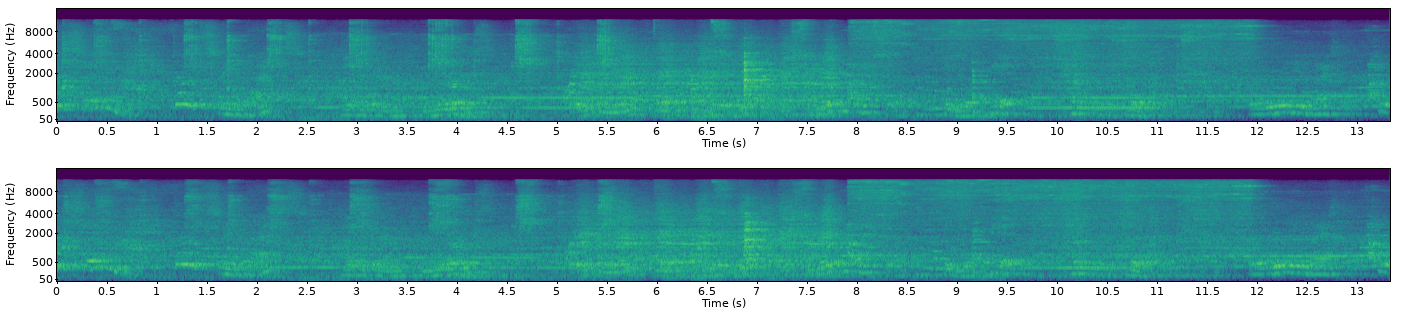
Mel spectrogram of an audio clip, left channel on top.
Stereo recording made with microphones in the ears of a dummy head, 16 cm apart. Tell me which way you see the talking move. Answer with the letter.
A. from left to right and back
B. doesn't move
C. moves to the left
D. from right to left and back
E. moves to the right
E.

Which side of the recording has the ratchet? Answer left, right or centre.
left.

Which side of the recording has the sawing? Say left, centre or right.
right.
